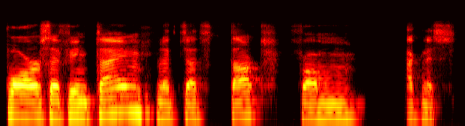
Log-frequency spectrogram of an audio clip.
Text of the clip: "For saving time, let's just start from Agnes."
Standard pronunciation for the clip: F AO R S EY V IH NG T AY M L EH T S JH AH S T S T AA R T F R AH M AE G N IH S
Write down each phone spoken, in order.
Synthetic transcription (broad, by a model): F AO R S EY F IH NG T AY M L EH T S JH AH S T S T AA R T F R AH M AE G N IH S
